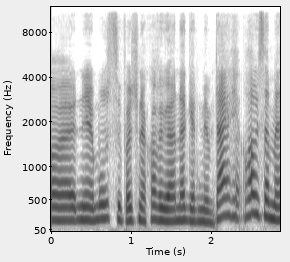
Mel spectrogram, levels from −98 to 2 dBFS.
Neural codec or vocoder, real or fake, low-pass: codec, 16 kHz in and 24 kHz out, 0.4 kbps, LongCat-Audio-Codec, four codebook decoder; fake; 10.8 kHz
